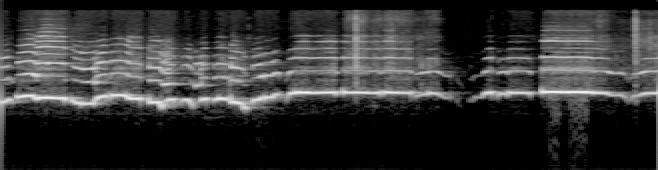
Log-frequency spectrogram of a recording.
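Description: A recorder playing a wavering snake-charmer-style tune: a wobbling melody around one pitch for the first couple of seconds, then long held higher notes with a short break about three seconds in.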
